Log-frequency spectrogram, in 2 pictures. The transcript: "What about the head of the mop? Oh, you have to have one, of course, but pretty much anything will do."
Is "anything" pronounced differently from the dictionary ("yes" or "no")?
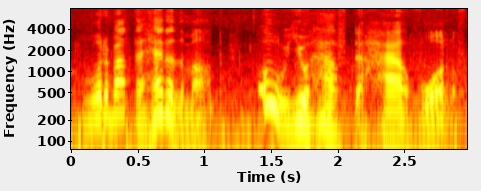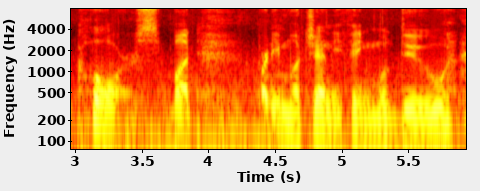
no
